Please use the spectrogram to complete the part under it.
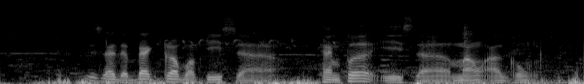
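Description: Women chat nearby outdoors.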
